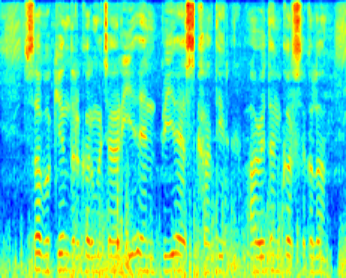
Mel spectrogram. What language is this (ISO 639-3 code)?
bho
